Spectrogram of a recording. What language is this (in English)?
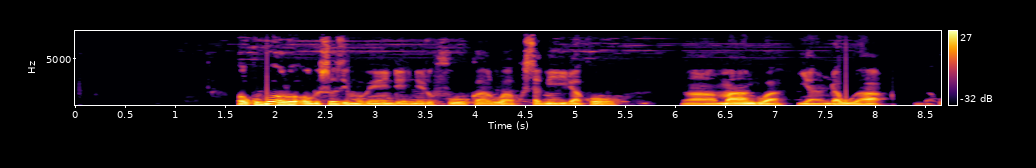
Ganda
